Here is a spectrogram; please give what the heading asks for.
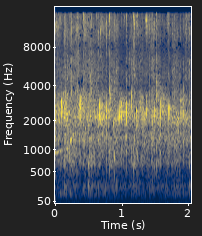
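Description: A crowd applauds steadily, a dense, even patter of many hands clapping at a loud, sustained level with no pauses or voices breaking through.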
